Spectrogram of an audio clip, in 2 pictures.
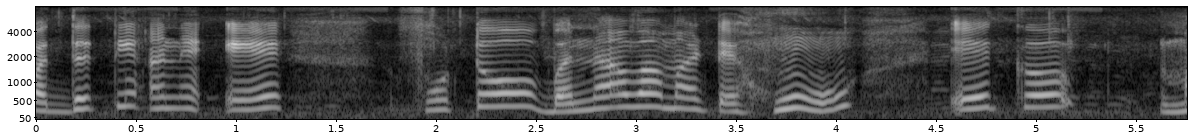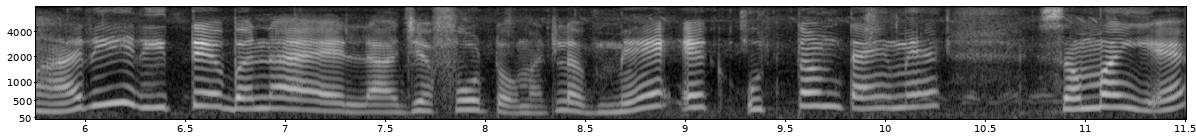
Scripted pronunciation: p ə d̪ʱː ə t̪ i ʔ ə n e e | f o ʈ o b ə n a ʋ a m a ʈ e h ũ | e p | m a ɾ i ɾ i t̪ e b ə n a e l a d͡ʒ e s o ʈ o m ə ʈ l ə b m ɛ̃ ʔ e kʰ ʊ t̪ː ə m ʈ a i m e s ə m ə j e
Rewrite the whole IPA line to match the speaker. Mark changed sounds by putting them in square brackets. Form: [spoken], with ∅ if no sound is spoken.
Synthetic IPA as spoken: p ə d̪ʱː ə t̪ i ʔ ə n e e | f o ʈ o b ə n a ʋ a m a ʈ e h ũ | e [k] | m a ɾ i ɾ i t̪ e b ə n a e l a d͡ʒ e [f] o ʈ o m ə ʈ l ə b m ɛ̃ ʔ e [k] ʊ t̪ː ə m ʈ a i m e s ə m ə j e

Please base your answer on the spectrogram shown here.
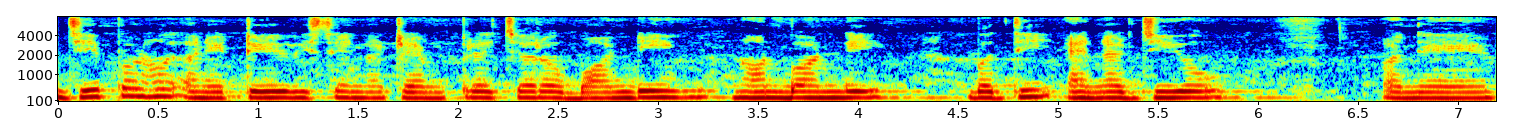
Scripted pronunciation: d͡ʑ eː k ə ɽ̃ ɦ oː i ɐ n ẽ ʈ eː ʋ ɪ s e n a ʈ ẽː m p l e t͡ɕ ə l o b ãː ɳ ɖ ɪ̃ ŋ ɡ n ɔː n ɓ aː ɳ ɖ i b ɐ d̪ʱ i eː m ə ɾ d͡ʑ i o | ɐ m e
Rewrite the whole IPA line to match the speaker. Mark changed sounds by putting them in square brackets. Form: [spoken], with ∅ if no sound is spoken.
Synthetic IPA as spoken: d͡ʑ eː [p] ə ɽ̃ ɦ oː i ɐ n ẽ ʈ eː ʋ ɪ s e n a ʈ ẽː m p [ɾ] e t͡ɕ ə [ɾ] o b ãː ɳ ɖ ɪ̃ ŋ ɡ n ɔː n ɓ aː ɳ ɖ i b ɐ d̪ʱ i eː [n] ə ɾ d͡ʑ i o | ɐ [n] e

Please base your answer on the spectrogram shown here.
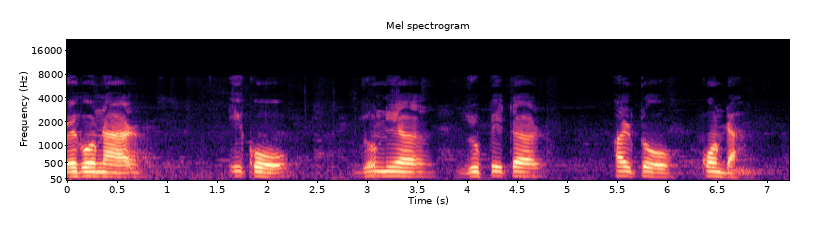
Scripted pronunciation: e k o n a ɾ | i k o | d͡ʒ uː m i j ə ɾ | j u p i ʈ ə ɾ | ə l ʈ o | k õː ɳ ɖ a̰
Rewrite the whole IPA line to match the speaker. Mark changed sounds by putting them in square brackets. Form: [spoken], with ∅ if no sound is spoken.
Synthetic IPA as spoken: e [ɡ] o n a ɾ | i k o | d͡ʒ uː [n] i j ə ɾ | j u p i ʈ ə ɾ | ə l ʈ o | k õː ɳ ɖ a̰

